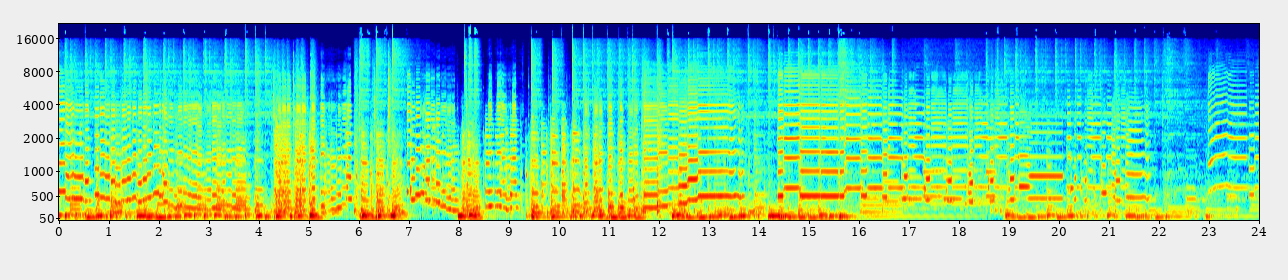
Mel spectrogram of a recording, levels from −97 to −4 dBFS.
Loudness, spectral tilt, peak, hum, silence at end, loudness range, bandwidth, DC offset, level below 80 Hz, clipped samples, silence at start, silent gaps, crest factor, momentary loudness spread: -19 LUFS; -6 dB/octave; -2 dBFS; none; 0 s; 5 LU; 16 kHz; under 0.1%; -28 dBFS; under 0.1%; 0 s; none; 16 dB; 10 LU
